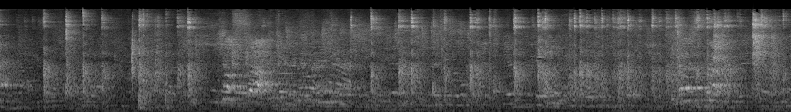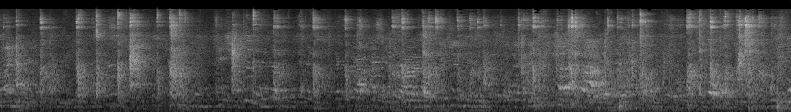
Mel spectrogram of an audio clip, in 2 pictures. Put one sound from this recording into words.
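Ping-pong balls click on tables and paddles in a large echoing hall.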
